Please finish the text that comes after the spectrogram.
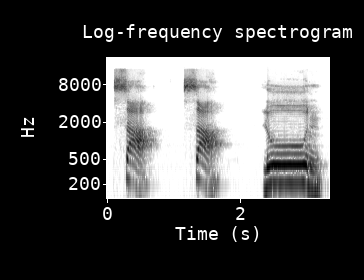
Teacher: अगर सीन पढ़ते वक्त सीटी नहीं आएगी तो समझ लें कि सीन सही तरीके से नहीं पढ़ा जा रहा। सीन को अपने मखरज से अदा करने के लिए सीटी का आना लाजमी है · आगे वाव मद्दा है, 1 अलिफ की मिकदार, इसको लंबा करेंगे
